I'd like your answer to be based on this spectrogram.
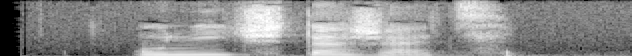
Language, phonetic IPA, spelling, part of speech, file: Russian, [ʊnʲɪt͡ɕtɐˈʐatʲ], уничтожать, verb, Ru-уничтожать.ogg
- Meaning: 1. to destroy, to annihilate, to obliterate 2. to abolish, to do away with 3. to crush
